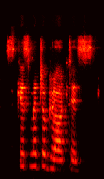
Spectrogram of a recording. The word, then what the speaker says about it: Schismatoglottis: the right pronunciation of the word would be schismetroglottis the right pronunciation of the given word would be schismetaplotis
